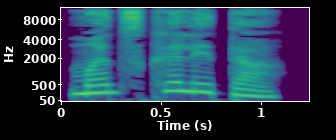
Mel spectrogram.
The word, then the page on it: ಮತ್ತಸ್ಖಲಿತ: matta skhalita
